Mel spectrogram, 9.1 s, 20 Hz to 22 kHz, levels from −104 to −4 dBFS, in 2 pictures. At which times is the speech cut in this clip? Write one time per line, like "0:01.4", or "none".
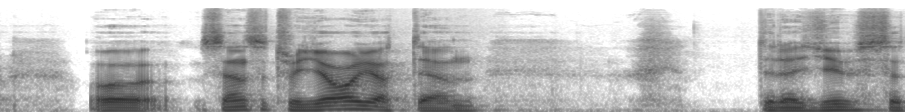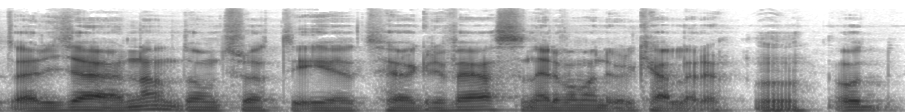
none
